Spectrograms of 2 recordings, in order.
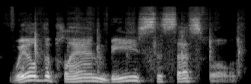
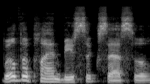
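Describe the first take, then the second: First: Will the plan be successful? said higher, slow and weighty, stress on will; stressed question. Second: Said in the usual way. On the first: Shown as a demonstration. Tarot reader puts the viewer's question to the cards, slow and stressed. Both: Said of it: "So based on current energies".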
